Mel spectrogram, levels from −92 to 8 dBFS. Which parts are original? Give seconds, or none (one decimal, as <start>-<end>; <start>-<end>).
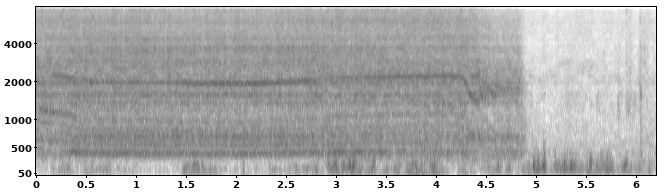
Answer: none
